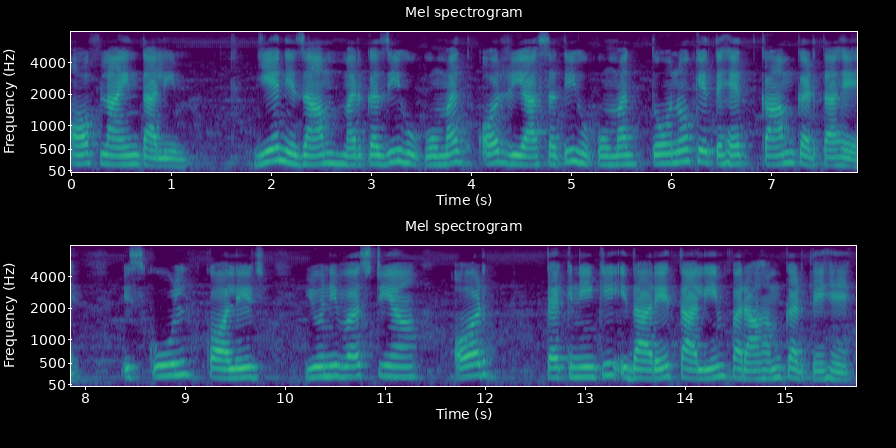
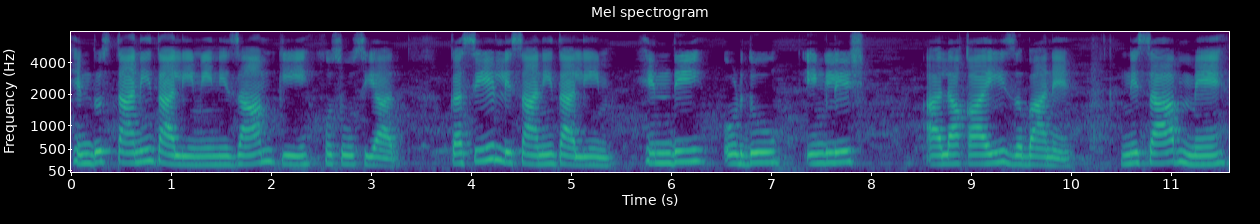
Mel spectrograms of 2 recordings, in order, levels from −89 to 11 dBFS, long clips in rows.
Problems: none marked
